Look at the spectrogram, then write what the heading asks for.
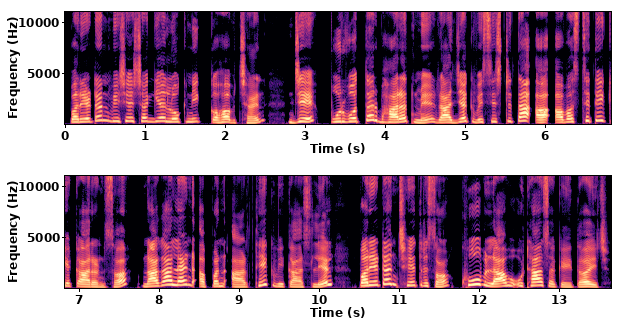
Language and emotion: Maithili, neutral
